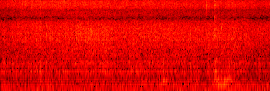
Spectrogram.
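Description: Thin potato slices coated in turmeric, chili powder and salt sizzle softly in a pan while being stirred, a faint steady hiss with occasional scraping.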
